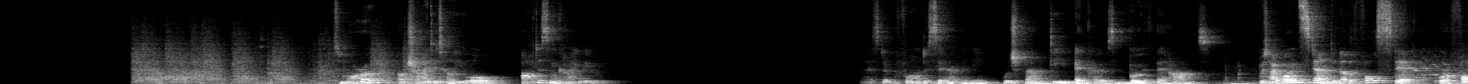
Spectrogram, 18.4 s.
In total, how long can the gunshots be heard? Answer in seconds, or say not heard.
4 s.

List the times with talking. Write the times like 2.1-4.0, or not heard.
4.0-7.5, 10.8-18.3.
